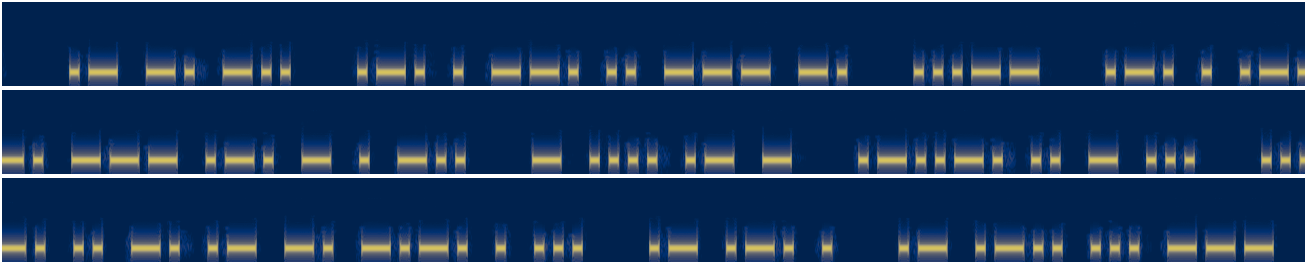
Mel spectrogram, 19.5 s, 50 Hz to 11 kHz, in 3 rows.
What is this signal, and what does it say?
Morse code, heard as a keyed tone, about 25 wpm, 600 Hz. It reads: AND REGION 3 REPORTED THAT "ITS FINANCES ARE ALSO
